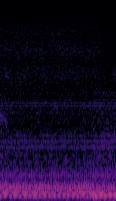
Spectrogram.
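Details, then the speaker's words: Coleman forced-air heater after its pressure switch was replaced: steady low hum with a faint rhythmic pulse, no fan or burner coming up, then shuts off; owner suspects the switch wires need a certain position. "t working at I turned on the heater you can hear it like humming and then it'll just shut off see there it goes"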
